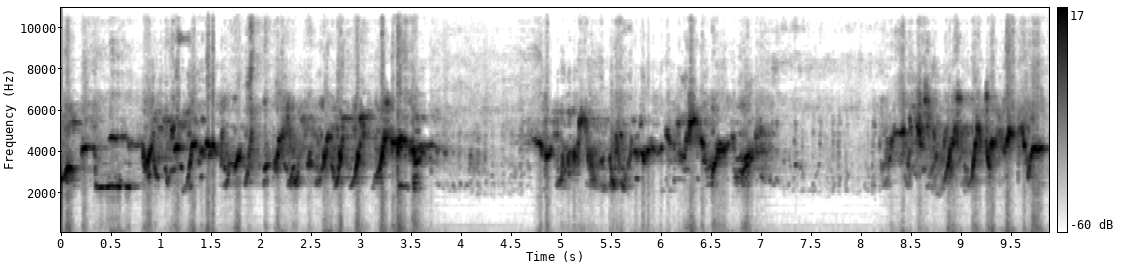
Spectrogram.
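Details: Three long bursts of canary song, each a fast run of high warbled chirps and trills, separated by short pauses, clear and pure with no other sounds.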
